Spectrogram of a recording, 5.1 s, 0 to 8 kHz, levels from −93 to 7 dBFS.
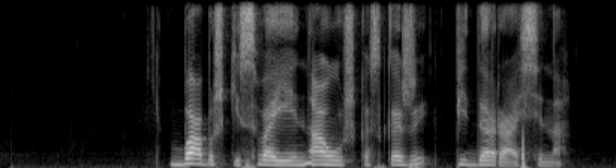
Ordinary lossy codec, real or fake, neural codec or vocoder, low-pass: none; real; none; none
